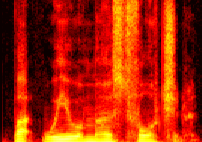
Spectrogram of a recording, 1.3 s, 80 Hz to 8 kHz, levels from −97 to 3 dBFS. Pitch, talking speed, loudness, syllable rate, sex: 120 Hz, 225 wpm, -14 LUFS, 8.0 syllables/s, male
